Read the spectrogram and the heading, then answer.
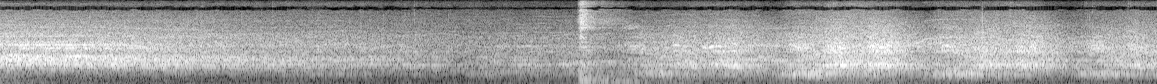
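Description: A large concert crowd cheers and shouts continuously, a dense roar with scattered yells; a sharp burst near the middle, then the noise swells again in rolling waves.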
